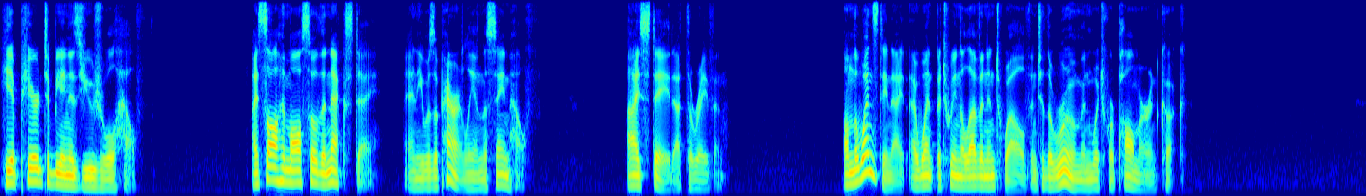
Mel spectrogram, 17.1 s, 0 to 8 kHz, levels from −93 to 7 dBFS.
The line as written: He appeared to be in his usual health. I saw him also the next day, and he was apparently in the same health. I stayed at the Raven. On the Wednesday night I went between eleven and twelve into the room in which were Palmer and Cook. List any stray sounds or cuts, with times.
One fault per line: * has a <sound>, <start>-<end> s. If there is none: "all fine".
all fine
